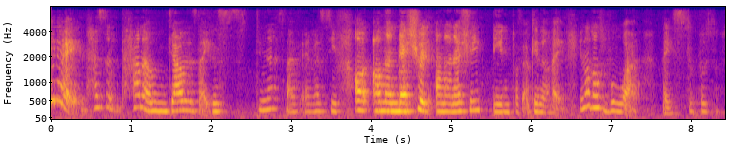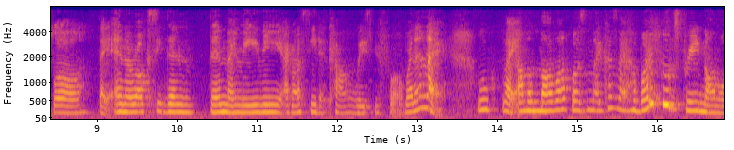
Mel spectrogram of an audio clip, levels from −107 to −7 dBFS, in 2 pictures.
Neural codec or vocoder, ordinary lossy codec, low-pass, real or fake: codec, 16 kHz, 1.1 kbps, Voila-Tokenizer; none; 7.2 kHz; fake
